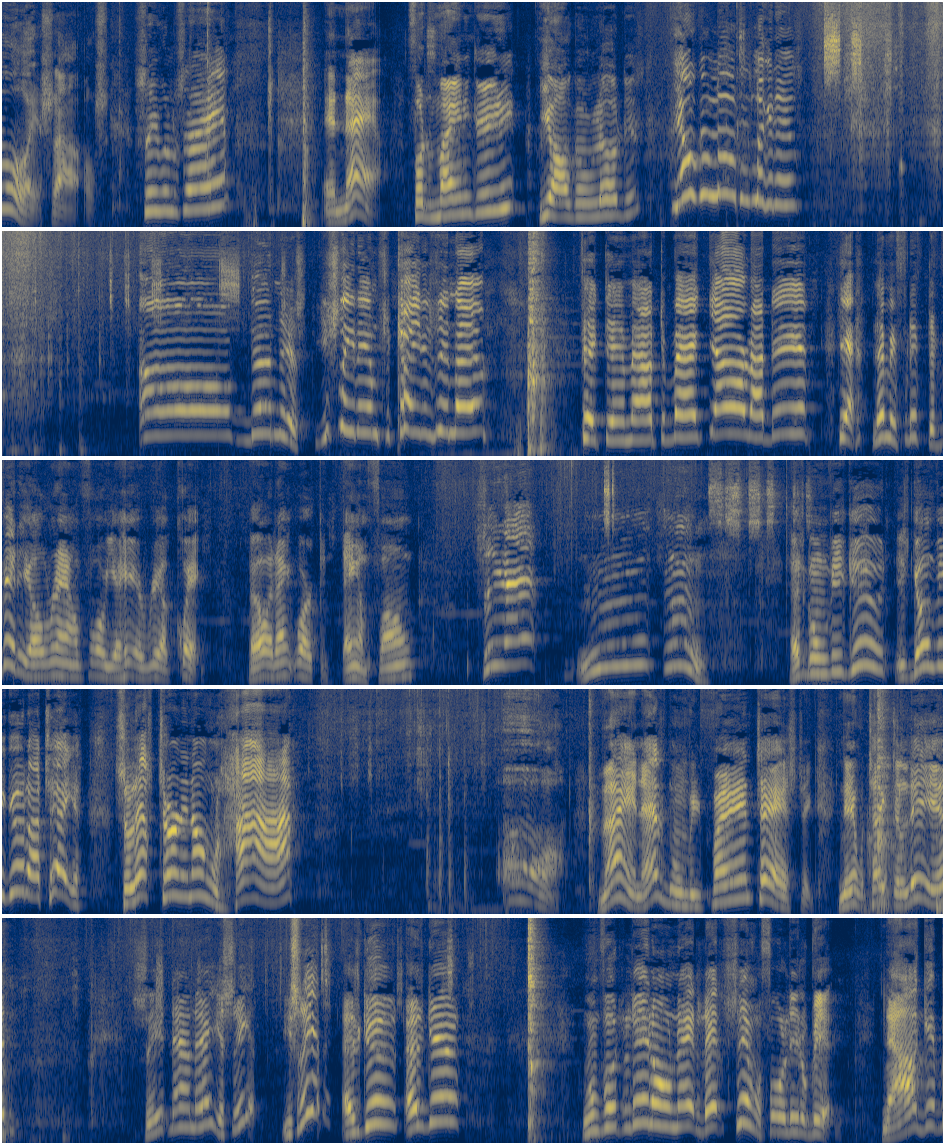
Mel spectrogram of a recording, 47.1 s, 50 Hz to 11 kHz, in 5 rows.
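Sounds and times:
man saying ohh: 0:24.5 - 0:26.3, 0:33.2 - 0:33.9
phone handling rustling: 0:31.6 - 0:33.2.

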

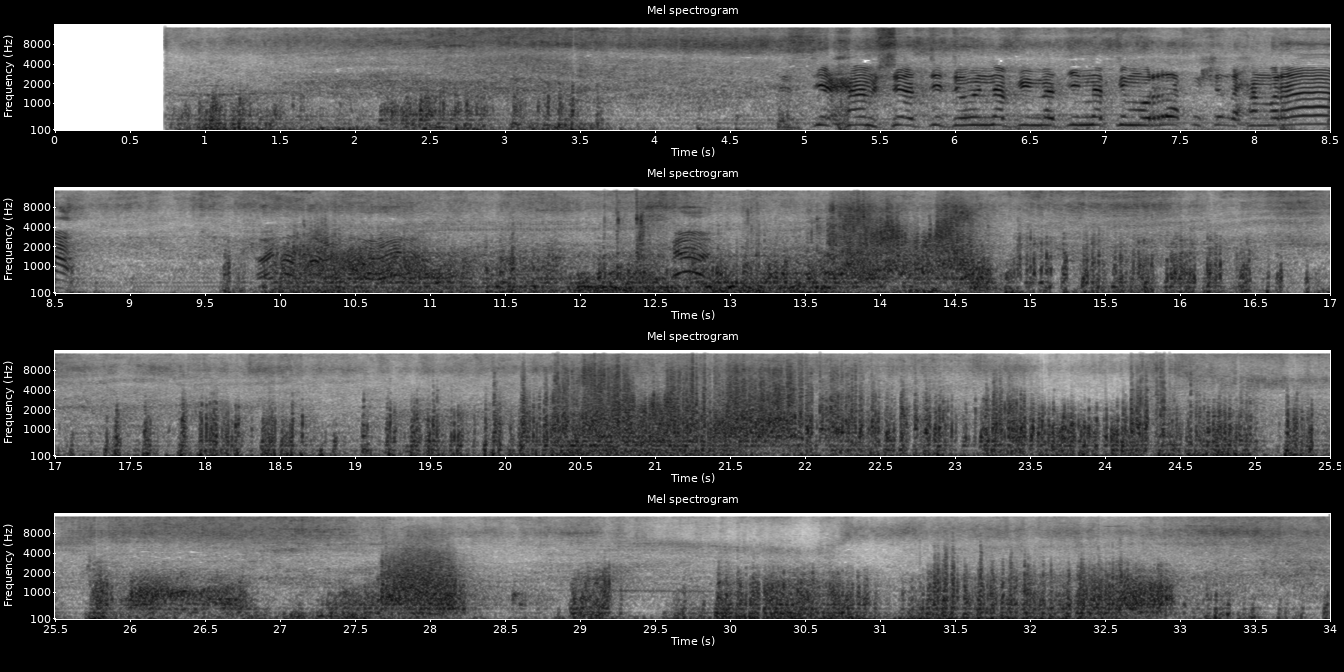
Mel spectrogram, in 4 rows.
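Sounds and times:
vehicle and wet road noise: 0:00.8 - 0:34.0
wind buffeting microphone: 0:00.8 - 0:34.0.

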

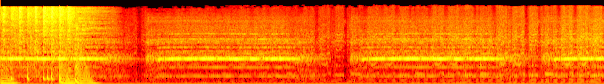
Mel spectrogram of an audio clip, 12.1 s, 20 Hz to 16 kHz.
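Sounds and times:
horn-like synthesizer chord: 0:00.0 - 0:02.2.

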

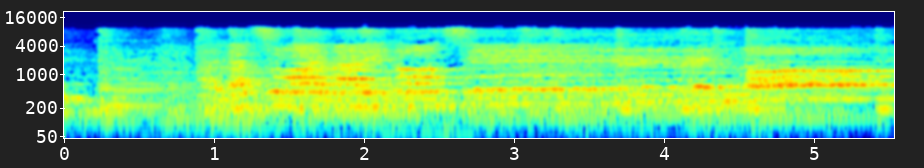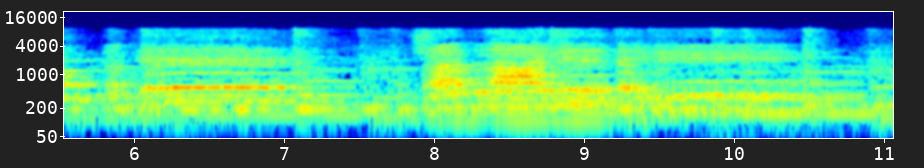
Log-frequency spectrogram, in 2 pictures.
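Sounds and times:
acoustic guitar: 0:00.0 - 0:11.0
mixed choir singing gospel: 0:00.0 - 0:11.0.

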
